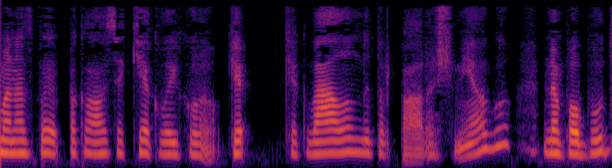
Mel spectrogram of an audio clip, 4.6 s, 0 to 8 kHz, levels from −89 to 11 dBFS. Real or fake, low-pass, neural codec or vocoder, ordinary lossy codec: fake; 7.2 kHz; codec, 16 kHz in and 24 kHz out, 0.9 kbps, LongCat-Audio-Codec, four codebook decoder; MP3, 32 kbps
